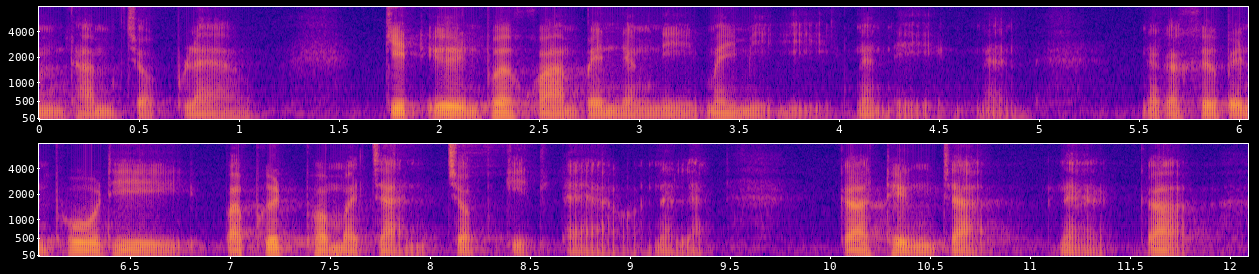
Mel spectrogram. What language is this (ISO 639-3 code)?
tha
